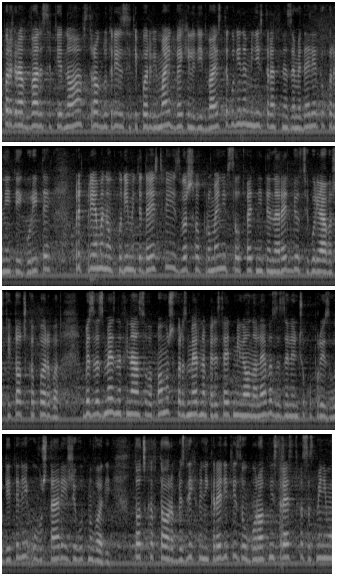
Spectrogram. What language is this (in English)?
Bulgarian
